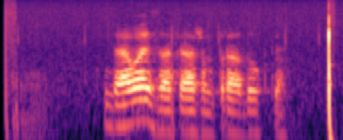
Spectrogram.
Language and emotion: Russian, neutral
